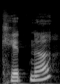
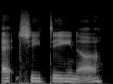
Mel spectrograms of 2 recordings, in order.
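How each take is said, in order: First: The word is said with three syllables. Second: The word is said with four syllables. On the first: The speaker calls it right. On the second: The speaker calls it wrong.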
